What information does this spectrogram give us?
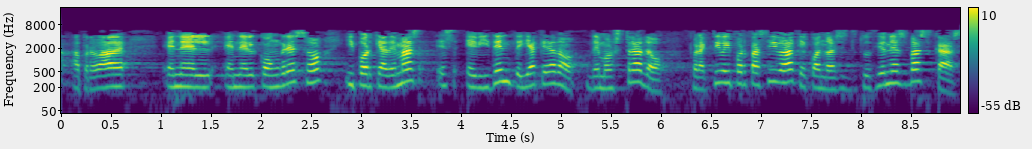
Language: Spanish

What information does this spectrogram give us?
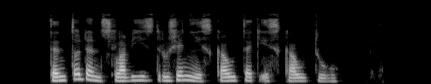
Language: Czech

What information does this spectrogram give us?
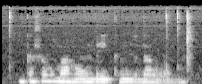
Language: Portuguese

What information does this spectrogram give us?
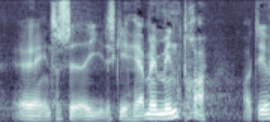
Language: Danish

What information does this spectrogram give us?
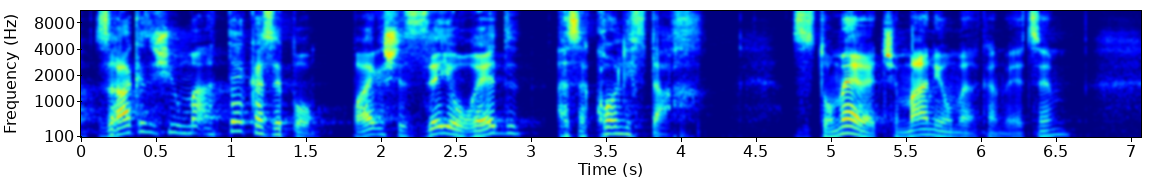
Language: Hebrew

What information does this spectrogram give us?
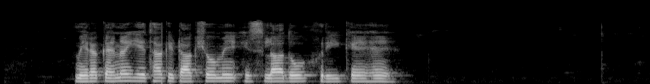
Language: Urdu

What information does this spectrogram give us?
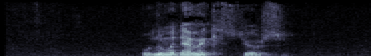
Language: Turkish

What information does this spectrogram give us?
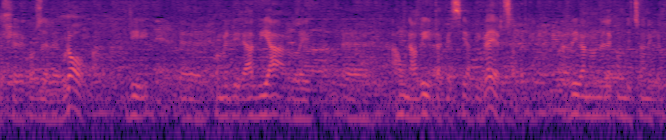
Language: Italian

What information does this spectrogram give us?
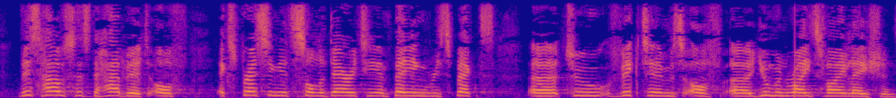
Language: English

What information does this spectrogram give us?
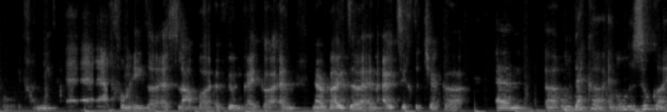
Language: Dutch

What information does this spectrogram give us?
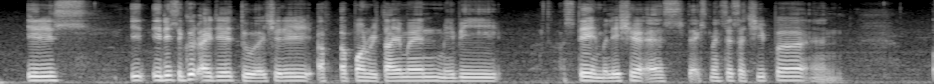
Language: English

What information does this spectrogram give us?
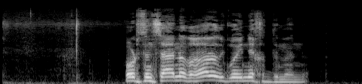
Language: Kabyle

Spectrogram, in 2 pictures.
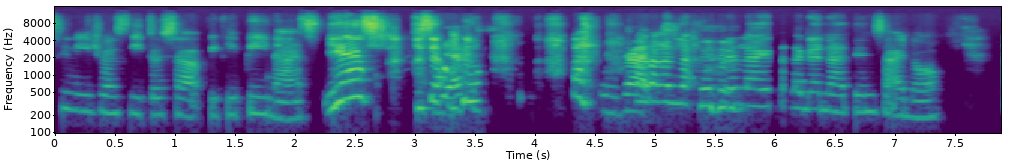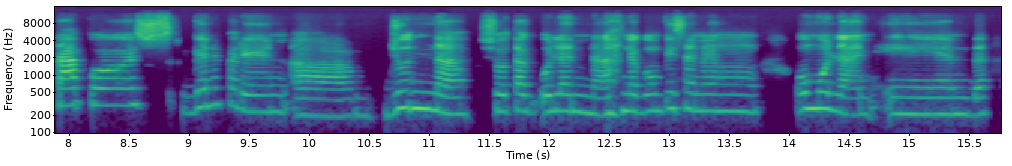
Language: Filipino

